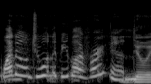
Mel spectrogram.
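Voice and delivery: squeaked, very high and cartoony. Imagining a conversation with him, done in a Mickey Mouse voice. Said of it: "in like a Mickey voice".

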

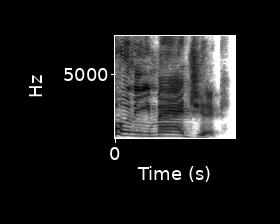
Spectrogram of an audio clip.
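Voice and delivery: mock small child's sudden shout, very high. Retelling a little boy running up during the show, imitating a little boy yelling. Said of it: "and he yells out".

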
